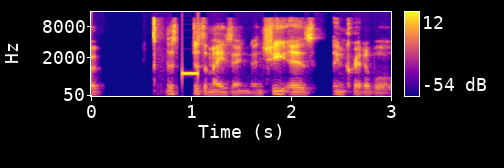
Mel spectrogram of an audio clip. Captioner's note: beep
